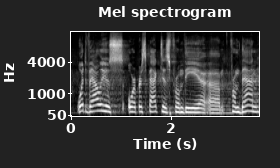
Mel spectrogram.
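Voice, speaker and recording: Noticeable background noise sits behind a woman's voice. She has a medium pitch and lively intonation. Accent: Russian. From Russia. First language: Russian. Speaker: interviewer. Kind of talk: on-stage interview. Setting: stage with audience.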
